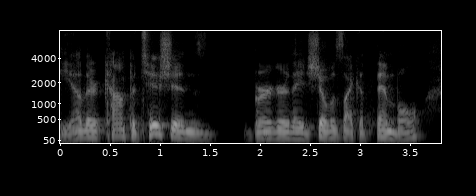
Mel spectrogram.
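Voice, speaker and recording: Medium in pitch, a man's normal speaking voice moves at a moderate pace with ordinary pitch variation. The background is silent on this very clean recording. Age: 40s. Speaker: podcast host. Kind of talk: casual chat.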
